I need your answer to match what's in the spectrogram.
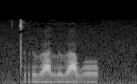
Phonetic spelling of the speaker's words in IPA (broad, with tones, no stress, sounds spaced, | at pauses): t r ɯ˧ a̯ l ɯ˧ a̯ w o˦˥ k̚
